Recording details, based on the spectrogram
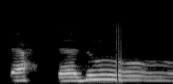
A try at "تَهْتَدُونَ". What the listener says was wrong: তাহ এখানে চাপ খাচ্ছে, তাহ হচ্ছে তাহ তাদুন তাহ এই হায় একটু চাপ খায়, এই হায়ের উচ্চারণ ঠিক করবেন, এখানে একটু ঝামেলা হয়। হ্যাঁ, হা হি হু তাহ তাদুন, তাহ তাদুন তাহ বলে কি হবে, হা হয়ে যাবে, তাহ যেন না হয় তাহ, বাতাস ছেড়ে তাহ তাদুন লাআল্লাকুম তাহতাদুন।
